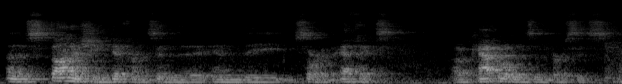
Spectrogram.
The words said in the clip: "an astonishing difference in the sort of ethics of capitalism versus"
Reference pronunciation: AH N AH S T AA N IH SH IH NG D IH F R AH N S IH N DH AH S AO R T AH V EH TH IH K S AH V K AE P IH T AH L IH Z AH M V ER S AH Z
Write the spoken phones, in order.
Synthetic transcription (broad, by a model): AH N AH S T AA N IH SH IH NG D IH F R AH N S IH N DH AH S AO R T AH V EH TH IH K S AH V K AE P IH T L IH Z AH M V ER S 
